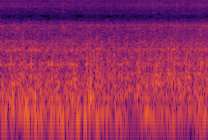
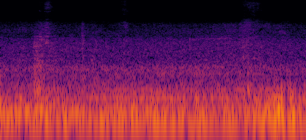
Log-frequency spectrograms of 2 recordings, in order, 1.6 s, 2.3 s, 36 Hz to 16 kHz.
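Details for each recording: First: 1976 Ford F-150 with Motorcraft 2100/2150 carburetor during adjustment, warm idle slightly uneven and shaky with slightly low vacuum; owner suspects a vacuum leak; rough idle. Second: 1976 Ford F-150 with Motorcraft 2100/2150 carburetor, air cleaner off, just started before idle mixture screw adjustment with vacuum gauge: steady low rumble, even unhurried beat, no knocks or misses; vacuum fairly good; normal idle.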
